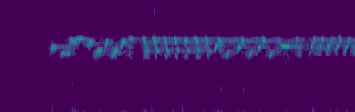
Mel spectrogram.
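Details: European goldfinch singing where goldfinches are being trapped: a continuous, rapid, high twittering of tinkling notes and liquid trills that runs without a break for about three seconds after a short silence.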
